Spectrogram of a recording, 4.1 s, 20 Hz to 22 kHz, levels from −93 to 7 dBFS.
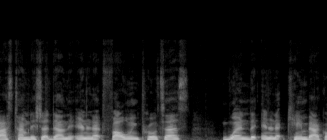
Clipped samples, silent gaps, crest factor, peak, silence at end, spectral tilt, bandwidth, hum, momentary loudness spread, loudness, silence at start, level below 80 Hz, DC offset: under 0.1%; none; 14 dB; -8 dBFS; 0.05 s; -8 dB/octave; 11 kHz; none; 2 LU; -24 LUFS; 0 s; -68 dBFS; under 0.1%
